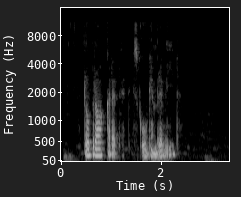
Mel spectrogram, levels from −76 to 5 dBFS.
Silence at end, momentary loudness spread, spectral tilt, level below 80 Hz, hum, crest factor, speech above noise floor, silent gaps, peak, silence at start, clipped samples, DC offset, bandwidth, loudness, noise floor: 1.05 s; 17 LU; -7.5 dB/octave; -56 dBFS; none; 18 dB; 35 dB; none; -8 dBFS; 0.05 s; under 0.1%; under 0.1%; 11.5 kHz; -26 LUFS; -60 dBFS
